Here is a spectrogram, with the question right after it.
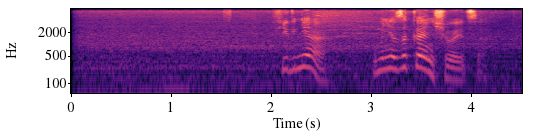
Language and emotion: Russian, neutral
